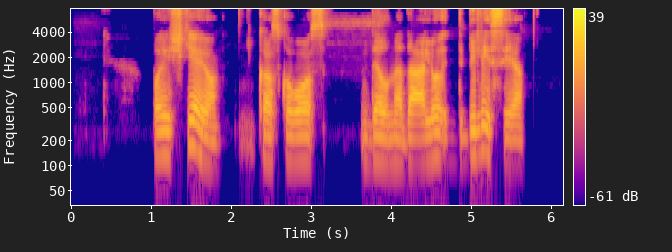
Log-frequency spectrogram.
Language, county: Lithuanian, Vilnius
